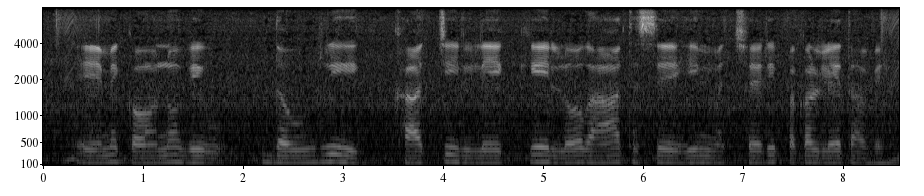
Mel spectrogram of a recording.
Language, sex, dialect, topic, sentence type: Bhojpuri, male, Northern, agriculture, statement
